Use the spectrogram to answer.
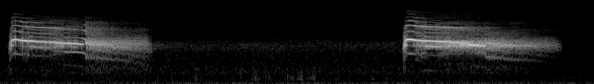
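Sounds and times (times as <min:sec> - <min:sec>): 
red-tailed hawk screams: 0:00.1 - 0:01.6, 0:04.0 - 0:05.6.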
